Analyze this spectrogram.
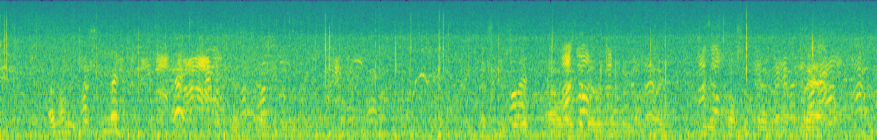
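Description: Men shout to each other outdoors, some distance away.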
